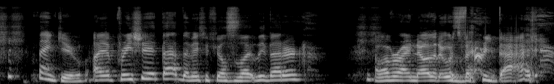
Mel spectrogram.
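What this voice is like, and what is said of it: Usual voice. Nothing is said of it.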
